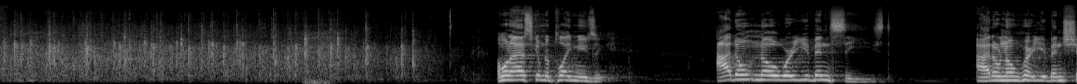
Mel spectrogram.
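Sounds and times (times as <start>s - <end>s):
audience clapping and cheering: 0.0s - 4.7s
speech: 5.0s - 6.2s, 7.2s - 9.0s, 9.8s - 10.7s.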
